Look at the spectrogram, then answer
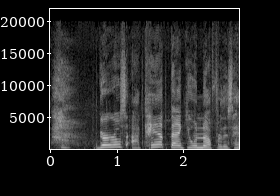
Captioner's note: sighs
